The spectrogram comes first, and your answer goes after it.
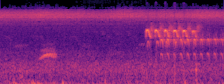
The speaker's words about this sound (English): Hum of cicadas interfering.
